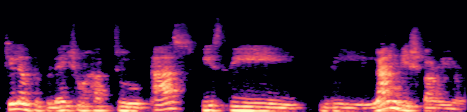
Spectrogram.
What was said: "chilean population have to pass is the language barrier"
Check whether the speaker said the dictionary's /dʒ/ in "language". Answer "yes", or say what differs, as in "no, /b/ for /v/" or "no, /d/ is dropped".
no, /ʃ/ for /dʒ/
